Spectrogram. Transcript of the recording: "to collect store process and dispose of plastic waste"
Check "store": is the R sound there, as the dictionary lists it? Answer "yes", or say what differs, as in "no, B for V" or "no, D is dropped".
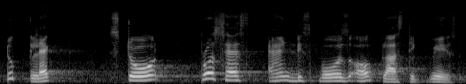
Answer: yes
